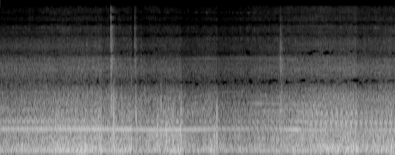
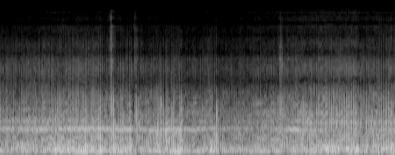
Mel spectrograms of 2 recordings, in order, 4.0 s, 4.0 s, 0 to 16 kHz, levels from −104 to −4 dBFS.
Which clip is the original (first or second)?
first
